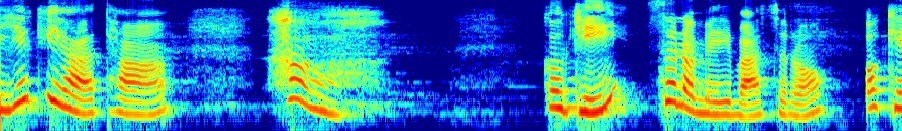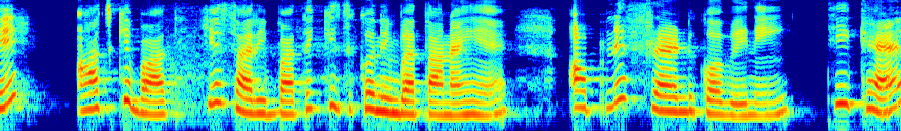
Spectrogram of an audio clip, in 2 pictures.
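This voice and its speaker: A woman playing a stern young husband and professor in a fan audio drama. He scolds and lectures his wife in exasperation. The voice stays high and bright throughout. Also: exaggerated voice.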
